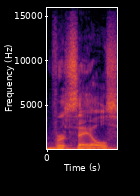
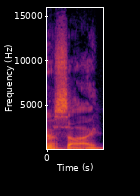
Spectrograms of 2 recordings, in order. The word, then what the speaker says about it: Versailles: It's not Versailles. It's Yeah. Versailles. Yeah. Though there's a city in Pittsburgh that's spelled Versailles, Right. There's and only- they say North Versailles.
